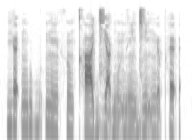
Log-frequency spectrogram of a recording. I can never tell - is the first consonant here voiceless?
no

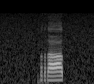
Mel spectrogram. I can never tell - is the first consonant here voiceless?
yes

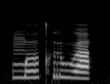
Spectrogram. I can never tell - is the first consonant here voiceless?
no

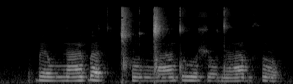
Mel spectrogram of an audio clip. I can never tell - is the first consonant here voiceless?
no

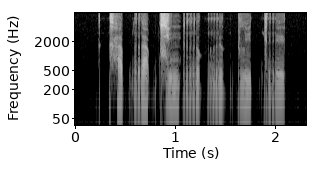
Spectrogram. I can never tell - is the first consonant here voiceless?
yes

